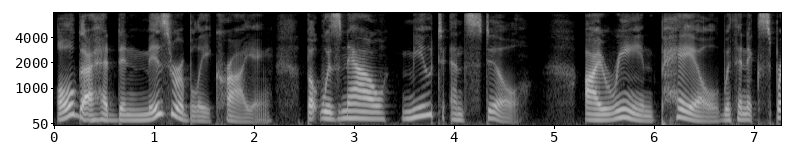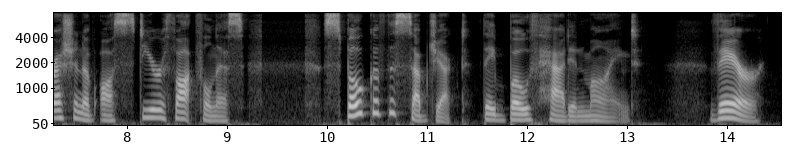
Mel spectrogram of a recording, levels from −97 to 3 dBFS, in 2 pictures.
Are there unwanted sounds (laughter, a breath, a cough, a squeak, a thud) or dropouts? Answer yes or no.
no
